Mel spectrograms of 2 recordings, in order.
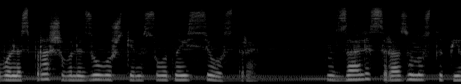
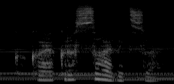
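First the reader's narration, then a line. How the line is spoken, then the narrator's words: Crowd whispering. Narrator (Russian): шептались кругом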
